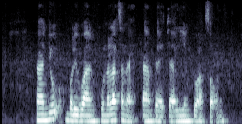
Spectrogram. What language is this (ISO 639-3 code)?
tha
